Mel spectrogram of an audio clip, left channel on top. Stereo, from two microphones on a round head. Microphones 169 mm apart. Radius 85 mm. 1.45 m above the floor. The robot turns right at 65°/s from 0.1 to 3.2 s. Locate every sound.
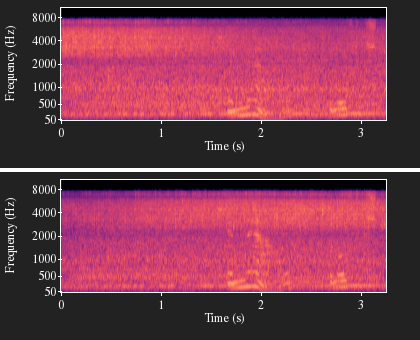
0.0 s running water: 115° left; by 3.3 s 45° right
1.6 s a man speaking: 115° right; by 3.2 s 15° right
